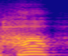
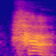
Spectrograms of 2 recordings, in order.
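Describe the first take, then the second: First: The syllable is said plainly without extra breath. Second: The syllable is said with a strong breathy puff. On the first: "입김 없는 일반 하도 있어요. 그냥 하" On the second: "이거는 입김하니까"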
